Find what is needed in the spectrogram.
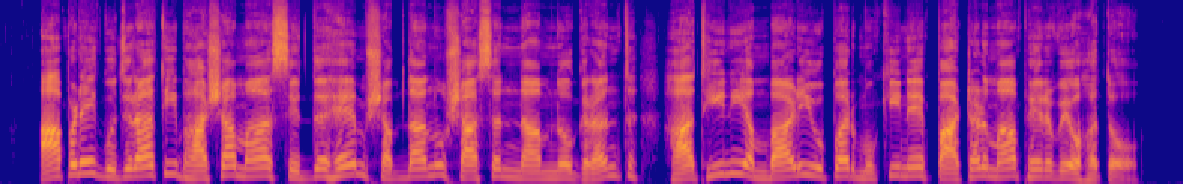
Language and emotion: Gujarati, neutral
